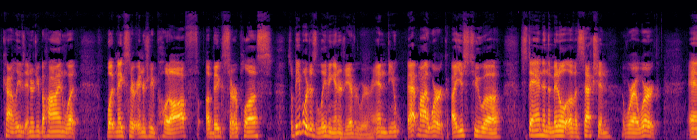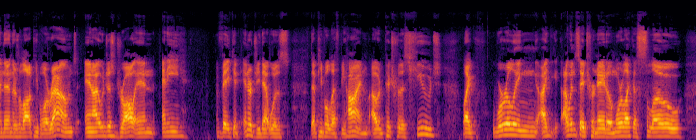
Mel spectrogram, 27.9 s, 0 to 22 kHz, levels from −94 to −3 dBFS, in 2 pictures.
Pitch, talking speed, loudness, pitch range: 120 Hz, 175 wpm, -20 LUFS, 110-125 Hz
